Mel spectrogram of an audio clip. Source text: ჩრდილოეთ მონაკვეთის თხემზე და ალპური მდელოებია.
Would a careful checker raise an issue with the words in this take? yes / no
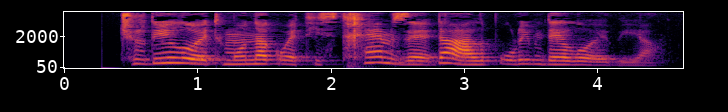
no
